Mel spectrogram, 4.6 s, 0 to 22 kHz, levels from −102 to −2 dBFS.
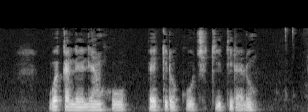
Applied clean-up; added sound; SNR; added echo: none; none; none; none.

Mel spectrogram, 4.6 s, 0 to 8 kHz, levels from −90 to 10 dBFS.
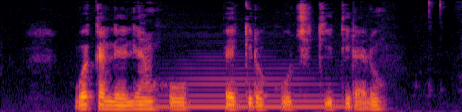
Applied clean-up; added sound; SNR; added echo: none; Wind instrument, woodwind instrument; 15 dB; none.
